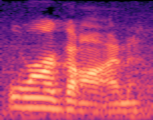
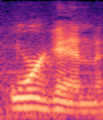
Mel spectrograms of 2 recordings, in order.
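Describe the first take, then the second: First: The last syllable sounds like 'gone'. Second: The word sounds like 'organ', ending in 'gun'. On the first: The speaker calls it wrong. "I want so badly to say Oregon, like the Oregon Trail" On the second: The speaker calls it right. "everyone said it was Oregon, like your insides"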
